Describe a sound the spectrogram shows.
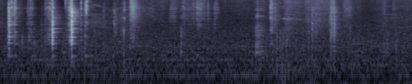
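Plastic parts clack and knock as a keyboard case is handled.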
